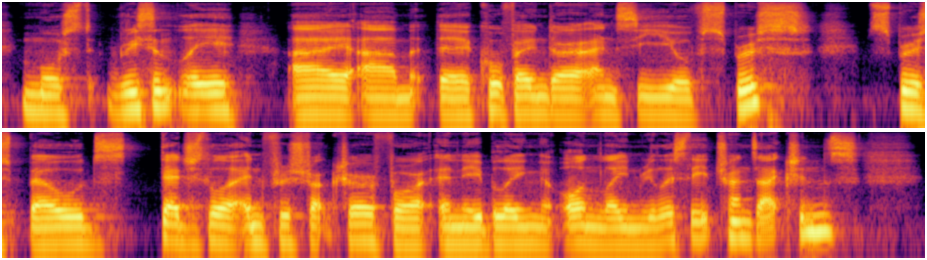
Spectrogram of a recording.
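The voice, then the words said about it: Scottish accent. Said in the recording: “the accent is Scottish”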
